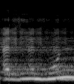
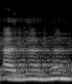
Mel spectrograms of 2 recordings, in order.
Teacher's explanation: تنوین میں جو نون کی آواز آتی ہے اس کو ہم میم میں بدل دے دیں گے. وہ کیسے کہ علیمن نہیں پڑھیں گے، علیمم پڑھیں گے. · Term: اقلاب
